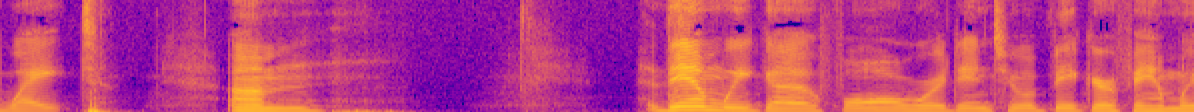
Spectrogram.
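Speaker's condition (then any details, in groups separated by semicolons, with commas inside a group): ALS; recently diagnosed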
